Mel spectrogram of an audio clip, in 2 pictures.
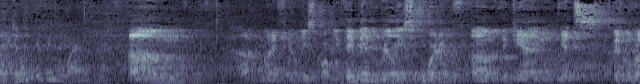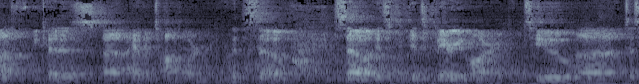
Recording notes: NerdCon Podcasting Panel! In case you couldnt make it to Escondido for our panel at NerdCon, here it is!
